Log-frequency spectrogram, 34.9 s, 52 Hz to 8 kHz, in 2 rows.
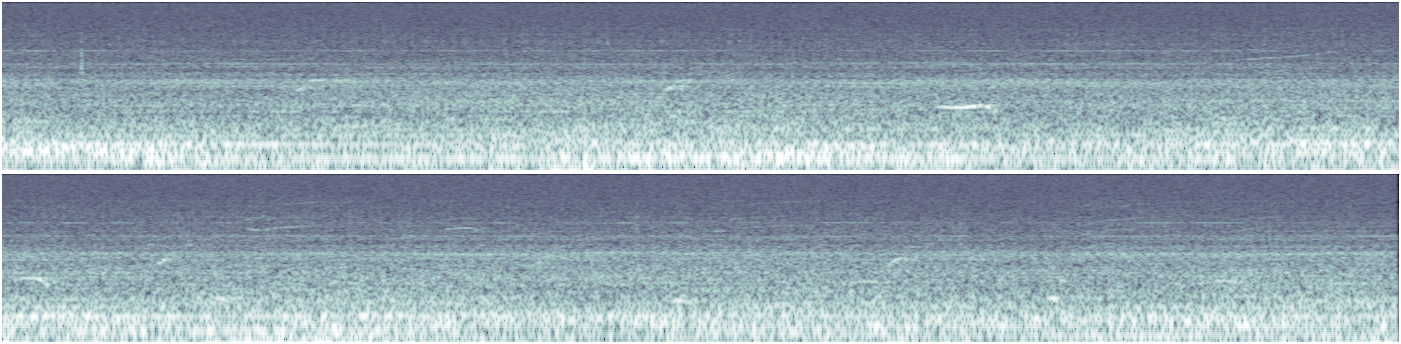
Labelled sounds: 16.1	16.4	humpback whale, 1.5 to 1.7 kHz
20.9	21.3	humpback whale, 1.5 to 1.7 kHz
23.0	23.5	humpback whale, 1.4 to 1.6 kHz

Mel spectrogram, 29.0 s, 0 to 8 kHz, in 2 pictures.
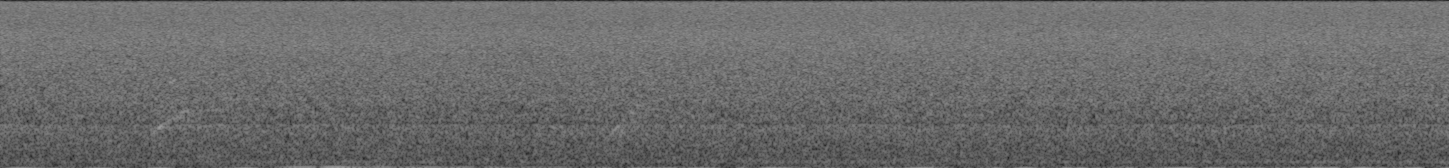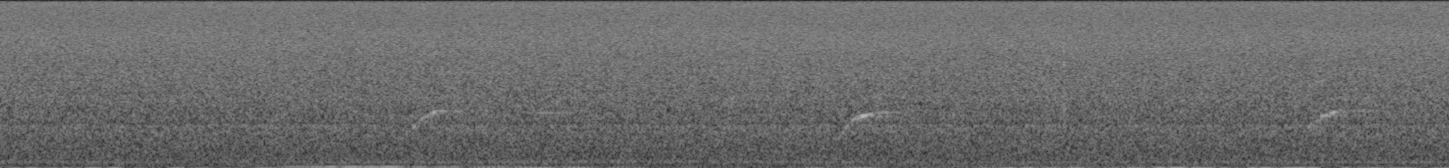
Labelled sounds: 18.7	19.0	humpback whale, 0.83 to 1.1 kHz
22.9	23.3	humpback whale, 0.80 to 1.0 kHz
27.6	27.9	humpback whale, 0.80 to 1.1 kHz

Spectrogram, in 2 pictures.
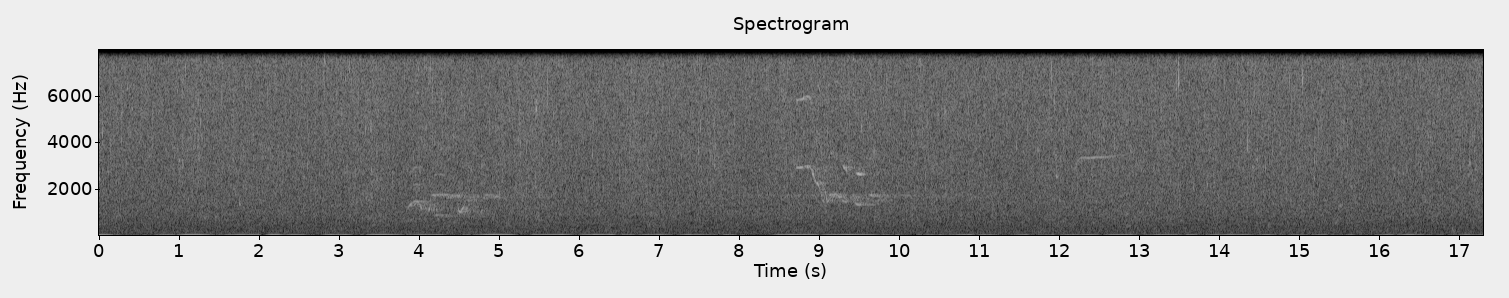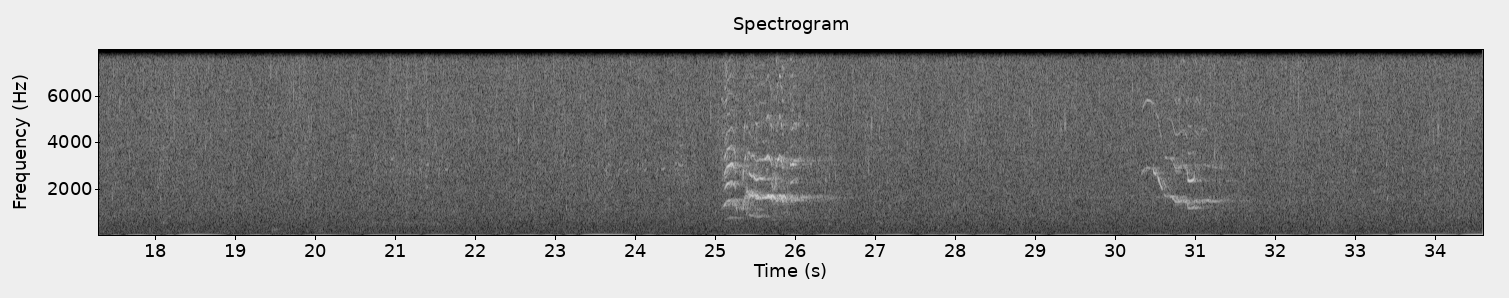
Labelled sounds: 3.8	5.4	killer whale, Bigg's (transient), Gulf of Alaska transient, 0.77 to 1.8 kHz
8.6	10.2	killer whale, Bigg's (transient), Gulf of Alaska transient, 1.2 to 3.1 kHz
24.9	26.7	killer whale, Bigg's (transient), Gulf of Alaska transient, 0.69 to 8.0 kHz
30.3	31.7	killer whale, Bigg's (transient), Gulf of Alaska transient, 1.1 to 6.0 kHz

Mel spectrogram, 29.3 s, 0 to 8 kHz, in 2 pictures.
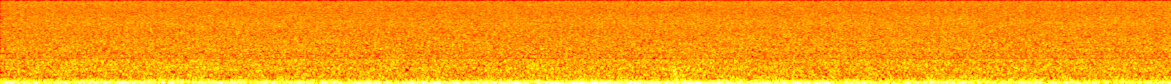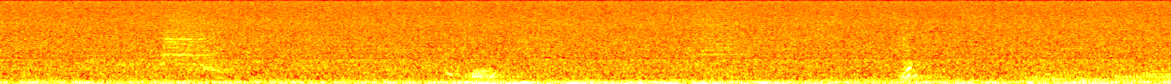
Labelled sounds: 16.8	17.1	humpback whale, 0.90 to 1.1 kHz

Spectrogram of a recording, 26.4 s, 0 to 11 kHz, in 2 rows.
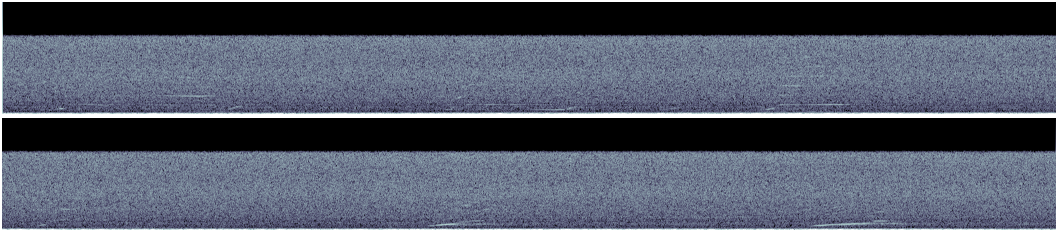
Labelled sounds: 2.2	2.6	humpback whale, 1.7 to 1.9 kHz
9.7	10.5	humpback whale, 0.86 to 2.9 kHz
18.9	19.2	humpback whale, 0.80 to 0.99 kHz

